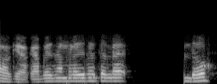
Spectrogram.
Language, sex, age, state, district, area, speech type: Malayalam, male, 30-45, Kerala, Idukki, rural, conversation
